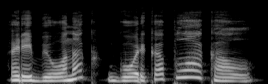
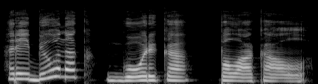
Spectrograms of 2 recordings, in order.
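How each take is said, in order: First: It is spoken at a normal conversational pace. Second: It is spoken slowly and carefully. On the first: "then in normal speed Russian" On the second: "first in slow Russian"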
